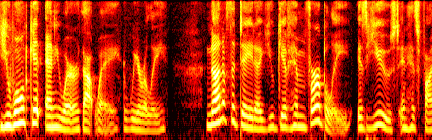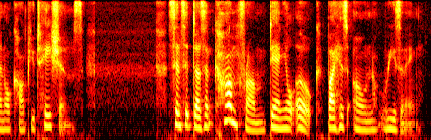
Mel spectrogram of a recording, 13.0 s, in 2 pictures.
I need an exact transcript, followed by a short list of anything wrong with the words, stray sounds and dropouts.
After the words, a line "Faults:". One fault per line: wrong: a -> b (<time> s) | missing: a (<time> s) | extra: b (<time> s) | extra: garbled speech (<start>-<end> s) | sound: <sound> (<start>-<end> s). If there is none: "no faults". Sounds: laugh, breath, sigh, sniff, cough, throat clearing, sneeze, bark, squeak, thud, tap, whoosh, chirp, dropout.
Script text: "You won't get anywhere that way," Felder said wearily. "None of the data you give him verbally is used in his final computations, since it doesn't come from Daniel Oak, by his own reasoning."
"You won't get anywhere that way," Wearily. "None of the data you give him verbally is used in his final computations, since it doesn't come from Daniel Oak, by his own reasoning."
Faults:
missing: Felder said (1.8 s)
